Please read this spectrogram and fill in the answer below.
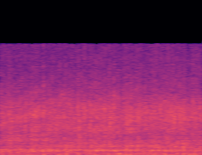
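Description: Steady rush of water pouring out of a wooden flume into churning white water below.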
